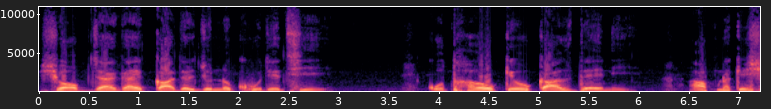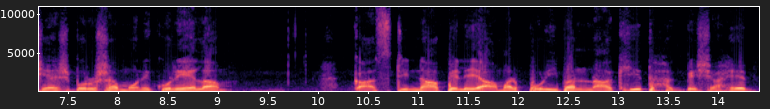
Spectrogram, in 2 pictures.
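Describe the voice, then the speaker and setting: A man's voice: on the low side, animated, slow pace, a little mellow, no echo. A man voicing a weary, poor, honest village day-labourer in a cartoon fairy tale, plaintive and earnest. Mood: pleading.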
